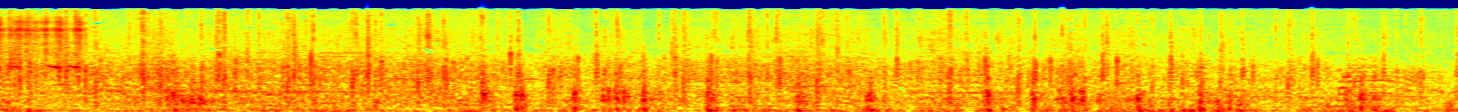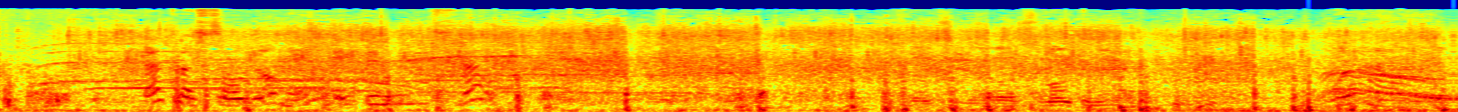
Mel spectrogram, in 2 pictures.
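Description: Distant fireworks finale: a dense, unbroken string of bangs and crackles, with people's voices nearby.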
